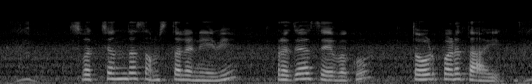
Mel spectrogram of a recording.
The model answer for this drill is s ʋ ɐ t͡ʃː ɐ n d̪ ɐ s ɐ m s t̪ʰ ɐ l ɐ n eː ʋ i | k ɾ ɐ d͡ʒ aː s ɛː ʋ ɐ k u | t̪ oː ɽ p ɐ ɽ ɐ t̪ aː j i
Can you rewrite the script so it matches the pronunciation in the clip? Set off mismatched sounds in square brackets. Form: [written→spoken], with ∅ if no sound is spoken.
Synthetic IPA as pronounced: s ʋ ɐ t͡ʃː ɐ n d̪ ɐ s ɐ m s t̪ʰ ɐ l ɐ n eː ʋ i | [k→p] ɾ ɐ d͡ʒ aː s ɛː ʋ ɐ k u | t̪ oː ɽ p ɐ ɽ ɐ t̪ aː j i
